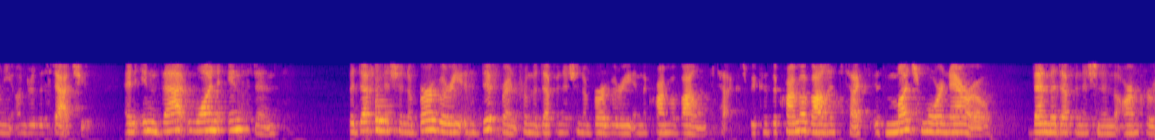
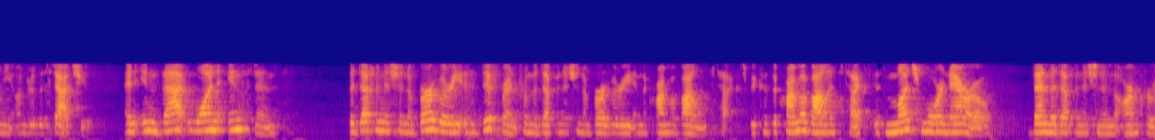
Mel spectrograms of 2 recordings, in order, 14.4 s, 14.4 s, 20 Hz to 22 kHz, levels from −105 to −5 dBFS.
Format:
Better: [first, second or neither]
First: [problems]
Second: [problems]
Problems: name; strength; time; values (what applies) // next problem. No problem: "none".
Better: second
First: background sound (Bowed string instrument); 7 dB below the speech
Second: none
